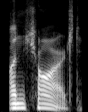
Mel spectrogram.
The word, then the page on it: uncharged: American English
